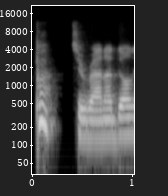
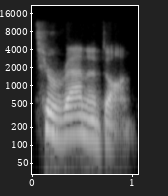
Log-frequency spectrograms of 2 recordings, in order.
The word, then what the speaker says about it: pteranodon: flying reptile a pteranodon you don't say tyrannodont it's a silent p we say pteranodon that's the name of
